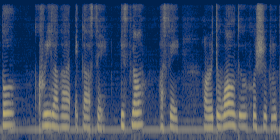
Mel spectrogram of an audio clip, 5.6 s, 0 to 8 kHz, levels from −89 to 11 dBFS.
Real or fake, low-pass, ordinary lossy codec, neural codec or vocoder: fake; 7.2 kHz; none; codec, 32 kHz, 1.9 kbps, SNAC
